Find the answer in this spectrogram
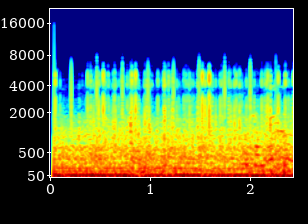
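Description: Troller 4x4 driving on a rough red-dirt gravel road: a steady low engine and road rumble with frequent clicks and rattles from stones and the bodywork. It starts abruptly.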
